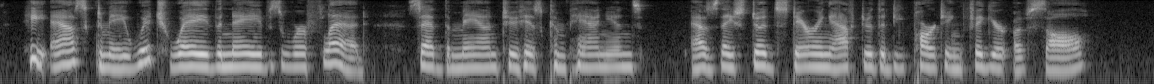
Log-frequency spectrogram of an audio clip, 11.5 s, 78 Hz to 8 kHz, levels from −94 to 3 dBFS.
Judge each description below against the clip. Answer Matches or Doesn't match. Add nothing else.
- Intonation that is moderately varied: Doesn't match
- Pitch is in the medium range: Doesn't match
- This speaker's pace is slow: Matches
